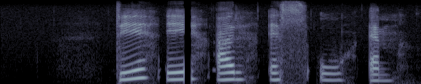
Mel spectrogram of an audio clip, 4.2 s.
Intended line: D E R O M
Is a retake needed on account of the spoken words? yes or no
yes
